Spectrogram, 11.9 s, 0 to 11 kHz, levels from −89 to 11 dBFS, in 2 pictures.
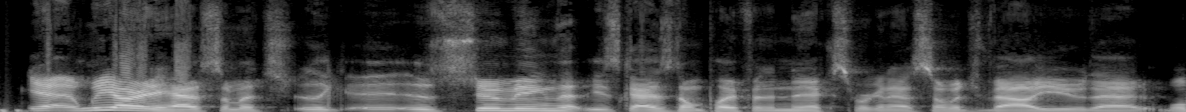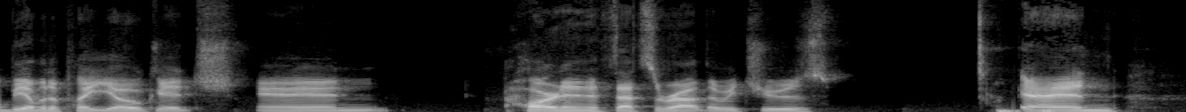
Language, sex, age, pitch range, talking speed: English, male, 20-39, 115-145 Hz, 200 wpm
